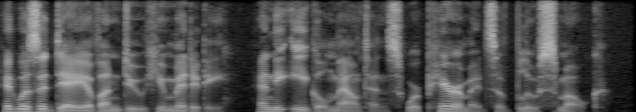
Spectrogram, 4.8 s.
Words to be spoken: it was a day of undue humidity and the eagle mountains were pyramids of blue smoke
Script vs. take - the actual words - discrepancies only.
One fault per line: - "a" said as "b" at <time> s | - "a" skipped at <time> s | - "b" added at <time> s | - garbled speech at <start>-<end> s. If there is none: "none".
none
